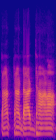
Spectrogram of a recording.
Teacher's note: నాలికను పై పైకి తన్నుతున్న ట ట డ డా డ అనే మూర్ధన్యాలు కావచ్చు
